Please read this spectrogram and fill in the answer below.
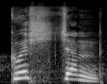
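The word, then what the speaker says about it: question: देख पा रहे हैं यदि कि शब्द के अंत में एस के आगे टी आई ओ एन हो तो टी के आगे य आर आए तो टी का उच्चारण च होता है देखो यहां पर टी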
